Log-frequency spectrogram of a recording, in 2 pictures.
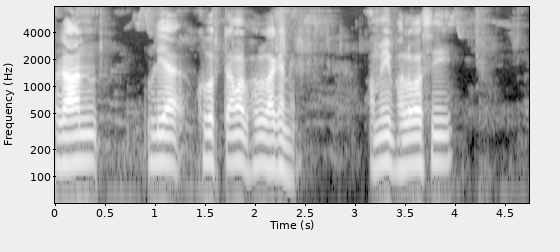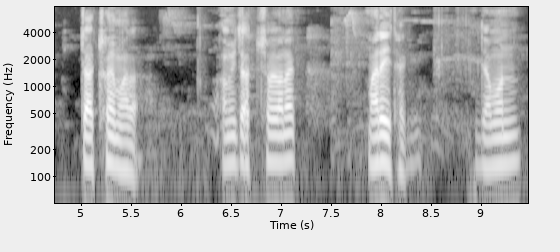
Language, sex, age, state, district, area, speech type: Bengali, male, 18-30, West Bengal, Uttar Dinajpur, urban, spontaneous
